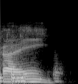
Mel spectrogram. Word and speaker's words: Caen: Isso escreve Caen, mas como é que fala em francês? Não deve saber. – Caen.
